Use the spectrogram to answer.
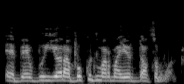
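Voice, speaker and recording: A man in a live debate, speaking in a measured, repetitive and defensive way. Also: on the high side, flat delivery, husky, dry recording, highs cut off. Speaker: debate participant.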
